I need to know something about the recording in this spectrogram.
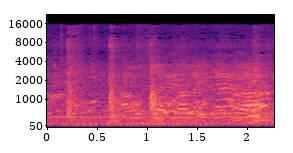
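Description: Large knife chopping and prying into the spiky husk of a durian, giving several sharp knocks and cracks as the shell is split open.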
